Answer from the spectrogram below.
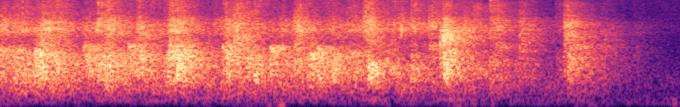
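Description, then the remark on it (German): An audience applauds to welcome a guest speaker, a steady wash of many hands clapping at once with brief swells, holding at a moderate level before thinning out and fading at the end. No one speaks over it. “Und deswegen würde ich sagen, dürfen wir nochmal einen Applaus geben und freuen uns auf die Zeit mit dir.”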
